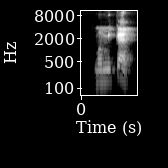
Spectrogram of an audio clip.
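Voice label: "memiket", Malay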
